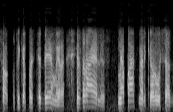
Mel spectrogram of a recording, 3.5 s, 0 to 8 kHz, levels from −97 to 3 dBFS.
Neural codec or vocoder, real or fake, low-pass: none; real; 7.2 kHz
